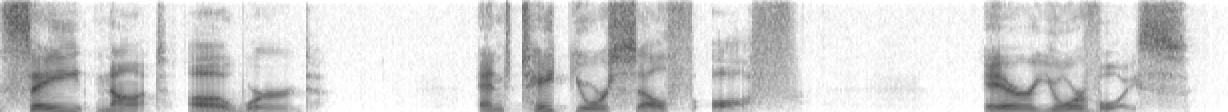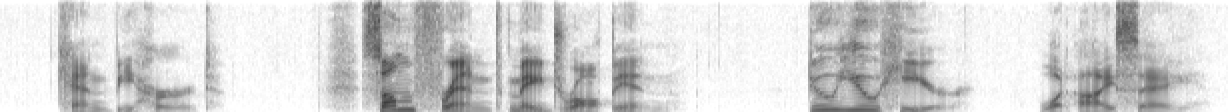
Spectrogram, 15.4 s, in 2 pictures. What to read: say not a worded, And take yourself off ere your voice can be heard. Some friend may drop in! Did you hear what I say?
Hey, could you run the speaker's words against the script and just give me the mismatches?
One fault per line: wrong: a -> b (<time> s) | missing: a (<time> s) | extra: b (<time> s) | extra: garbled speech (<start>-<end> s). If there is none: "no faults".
wrong: worded -> word (1.4 s)
wrong: Did -> Do (12.7 s)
